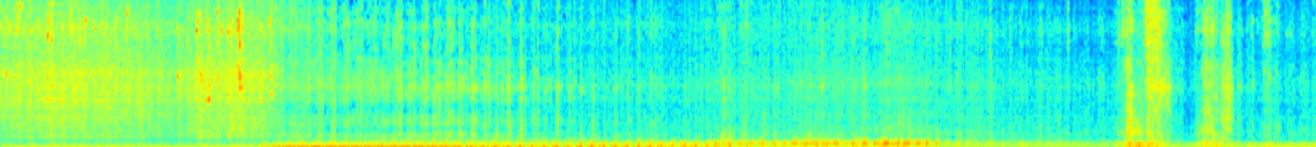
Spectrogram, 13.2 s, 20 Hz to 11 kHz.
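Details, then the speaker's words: Stroked Mopar 400 big-block Dodge V8 through open headers, no exhaust yet, fan cycling with temperature 180–200: deep lumpy burble, clean rev settling to even idle; running healthy. "Sounds Sounds good. It's not ready to cruise yet,"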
